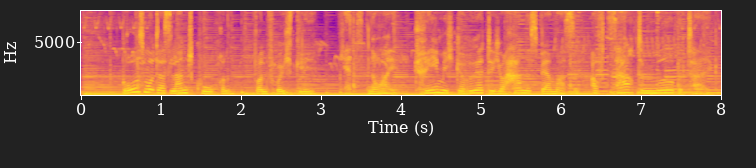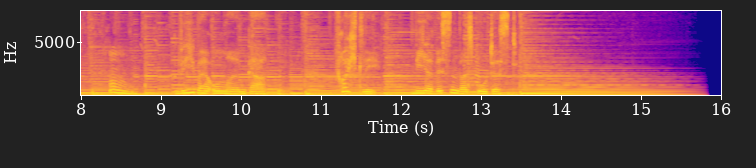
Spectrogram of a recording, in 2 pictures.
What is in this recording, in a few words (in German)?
früchtli werbung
